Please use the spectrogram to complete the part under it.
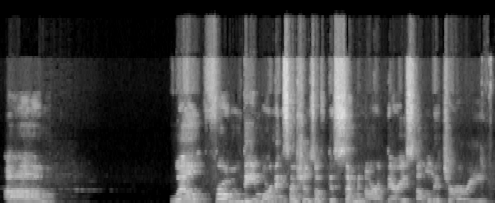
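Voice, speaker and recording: A woman's voice: on the high side, measured pace, sharp tone. Woman lecturing in an echoey room. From Indonesia. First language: Indonesian. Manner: explanatory, checks in with "right?". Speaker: webinar speaker. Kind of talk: online lecture to teachers.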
